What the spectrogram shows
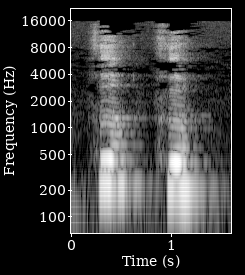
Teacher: chữ h thì cũng là âm gốc lưỡi nhưng mà luồng hơi đẩy ra nhẹ nhàng hơn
